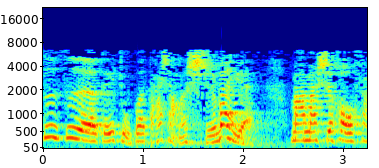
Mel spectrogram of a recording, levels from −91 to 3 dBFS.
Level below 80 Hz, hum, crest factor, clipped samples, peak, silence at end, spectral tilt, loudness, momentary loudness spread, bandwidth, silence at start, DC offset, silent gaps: -52 dBFS; none; 16 dB; under 0.1%; 0 dBFS; 0 s; -2.5 dB/octave; -15 LUFS; 10 LU; 6.8 kHz; 0 s; under 0.1%; none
